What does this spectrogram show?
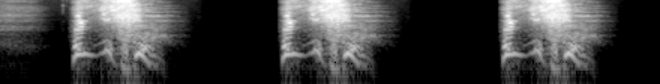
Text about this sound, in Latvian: Vasarā visapkārt viss zied un smaržo, un dažreiz smaržo tik stipri, ka jāšķauda.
